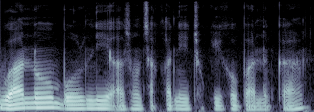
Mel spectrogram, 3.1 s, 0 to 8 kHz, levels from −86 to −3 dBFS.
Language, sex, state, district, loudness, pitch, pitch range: Garo, male, Meghalaya, South Garo Hills, -21 LUFS, 95 Hz, 90-105 Hz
